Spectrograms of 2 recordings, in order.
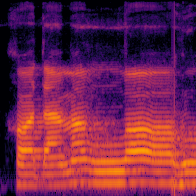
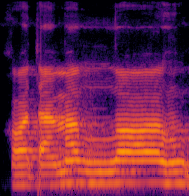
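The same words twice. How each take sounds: Both takes have the same delivery.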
